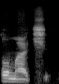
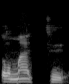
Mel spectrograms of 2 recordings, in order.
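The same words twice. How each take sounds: First: It is said with a Brazilian Portuguese accent. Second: It is said with a European Portuguese accent. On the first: "O brasileiro fala tomate" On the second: "Português gosta de t"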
